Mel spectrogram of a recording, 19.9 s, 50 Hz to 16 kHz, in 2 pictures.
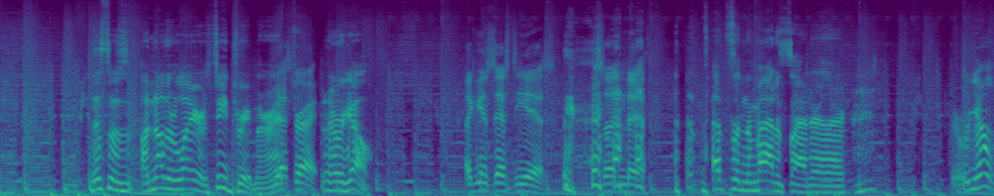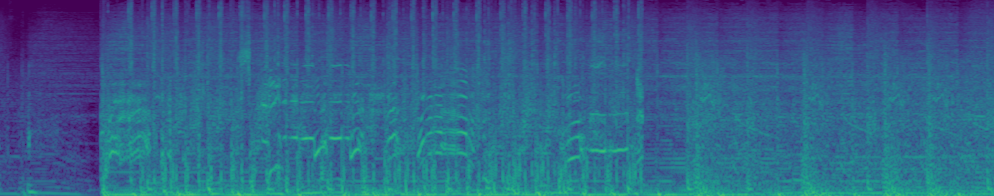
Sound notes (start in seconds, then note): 11.0 paintball gun shooting; 12.9 laughing; 15.8 rock music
